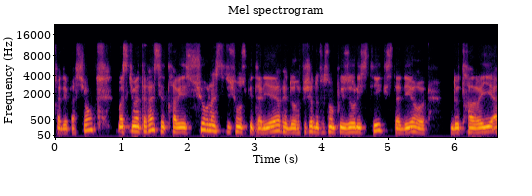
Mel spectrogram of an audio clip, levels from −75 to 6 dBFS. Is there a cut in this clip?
no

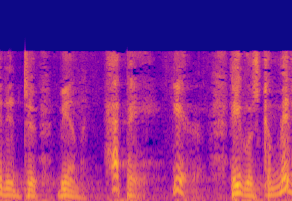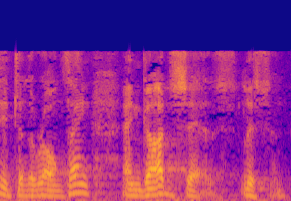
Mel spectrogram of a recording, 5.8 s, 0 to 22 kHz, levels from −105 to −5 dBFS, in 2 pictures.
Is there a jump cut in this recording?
no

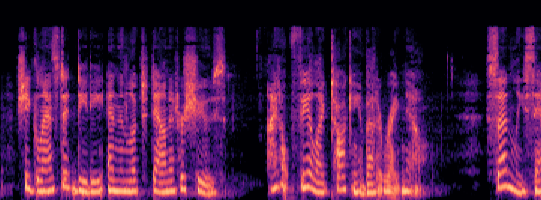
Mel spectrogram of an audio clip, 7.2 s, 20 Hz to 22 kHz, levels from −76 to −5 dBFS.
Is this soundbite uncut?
yes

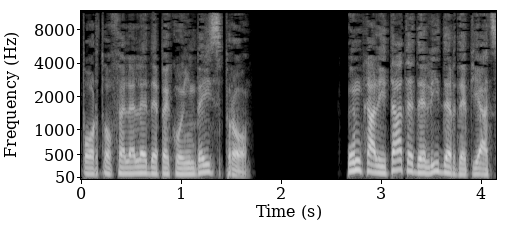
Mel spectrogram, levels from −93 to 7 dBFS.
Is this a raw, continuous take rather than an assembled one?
yes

